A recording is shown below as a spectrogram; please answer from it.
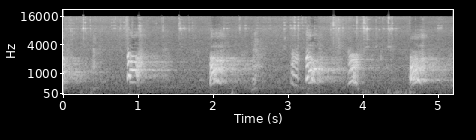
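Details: Calm, sweet female dog that rarely barks, excited by a hose sprayer at watering time: short high yapping barks about every second, several in quick pairs, against the hiss of running water.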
